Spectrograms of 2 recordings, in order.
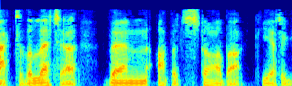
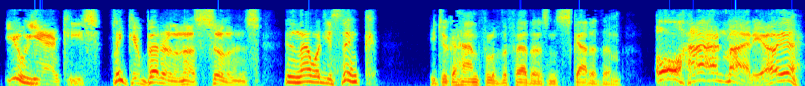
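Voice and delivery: mocking taunt; 8 semitones higher than usual. A narrator's reading. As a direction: rise into scornful mockery. Thug mocking bound Yankee prisoner.

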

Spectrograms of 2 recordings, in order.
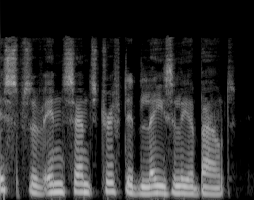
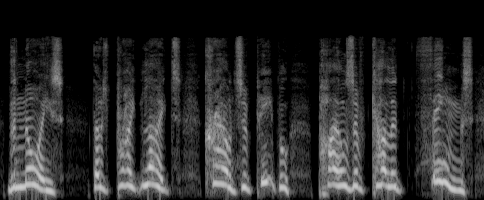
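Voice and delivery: high-pitched string of appalled exclamations; horrified panic; 10 semitones higher than usual. A narrator's reading. Monk overwhelmed by the supermarket, horrified. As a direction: reel from each sight, pitched high.

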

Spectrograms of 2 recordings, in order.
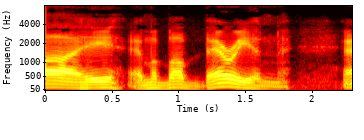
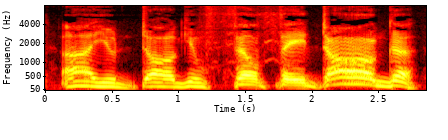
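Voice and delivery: slow, higher, rising furious yell; maddened scream; 4 semitones higher, slower than usual. Acted. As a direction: drag out the insult in rage. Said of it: "His voice rose to a maddened scream".

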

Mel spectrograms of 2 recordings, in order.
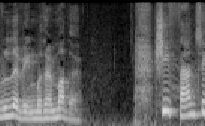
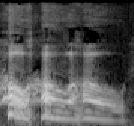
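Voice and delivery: slow, spaced "ho, ho, ho"; hammed-up monster laughter, falling away; rumbling demon laugh; much slower than usual. A narrator's reading. Demon pops through the window, laughing. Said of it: "a rumble of laughter from the well".

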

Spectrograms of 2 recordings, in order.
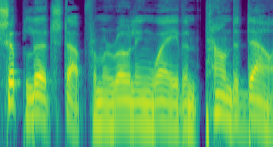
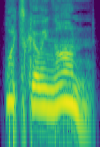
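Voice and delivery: demanding; 7 semitones higher, slower than usual. Acted. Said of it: "Mara demanded".

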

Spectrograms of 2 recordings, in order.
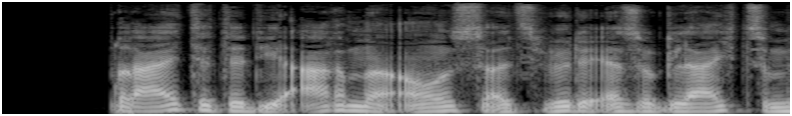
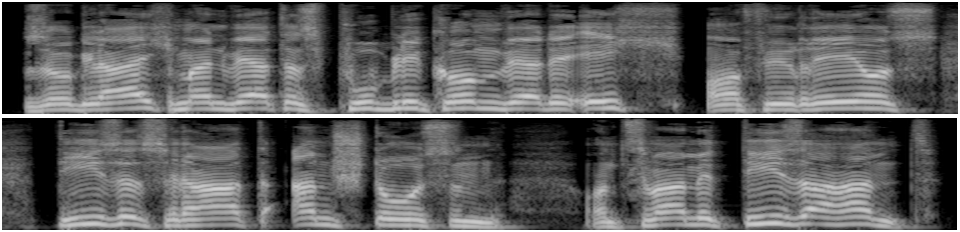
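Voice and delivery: raised, theatrical carnival barker; showman voice; 7 semitones higher, 3 dB louder than usual. A narrator's reading. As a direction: proclaim it like a fairground showman. Showman announcing to crowd.

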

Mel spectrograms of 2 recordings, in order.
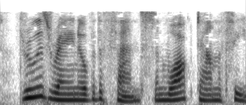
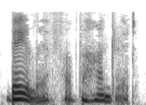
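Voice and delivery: ordinary delivery, nothing marked

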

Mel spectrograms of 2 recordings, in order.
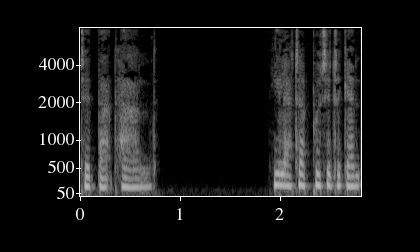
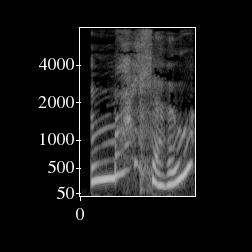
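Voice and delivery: gasped; 8 semitones higher than usual. A narrator's reading. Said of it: "gasped Mum".

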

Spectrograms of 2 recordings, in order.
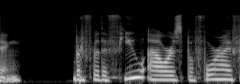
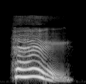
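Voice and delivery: higher-pitched, falling "hey"; bright greeting; 10 semitones higher, 4 dB louder than usual. A narrator's reading. Gilly greeting a roommate on entering, bright greeting. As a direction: call out a high hello to a roommate.

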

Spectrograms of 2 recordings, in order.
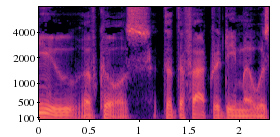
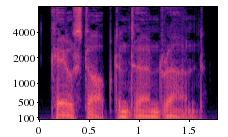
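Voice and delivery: usual speaking voice

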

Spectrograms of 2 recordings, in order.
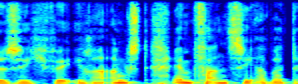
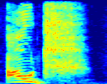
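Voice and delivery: much higher sudden cry of pain; convincing yelp. Acted. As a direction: yelp as if really bitten. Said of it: "schrie Viktor durch und durch überzeugend auf".

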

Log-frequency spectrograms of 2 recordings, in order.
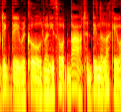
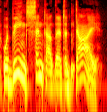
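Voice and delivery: angry; 6 semitones higher, slower than usual. A narrator's reading. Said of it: "Bart's mood changed from despair to anger".

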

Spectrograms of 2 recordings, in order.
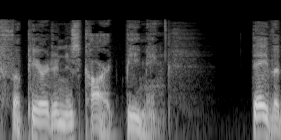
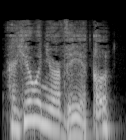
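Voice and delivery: high, quick, impatient question; demanding; 10 semitones higher, faster than usual. A narrator's reading. Director checking on his driver, demanding. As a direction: fire the question to cut off chatter. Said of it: "David demanded".

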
